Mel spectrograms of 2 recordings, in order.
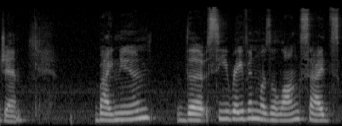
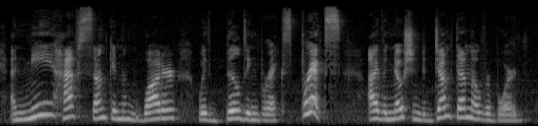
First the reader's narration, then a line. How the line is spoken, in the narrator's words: roared Captain Swain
